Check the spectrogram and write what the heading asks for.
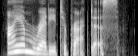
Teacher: Now say it as a statement with a falling tone.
